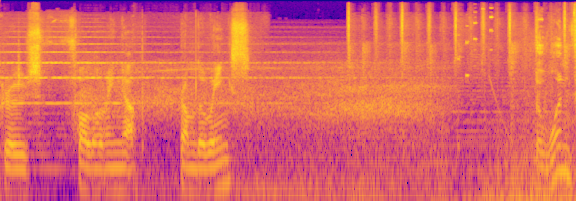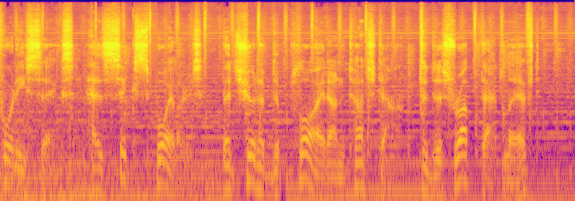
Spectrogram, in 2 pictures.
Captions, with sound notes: hoping to skid to a stop. - We're going over! (jet whooshing)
